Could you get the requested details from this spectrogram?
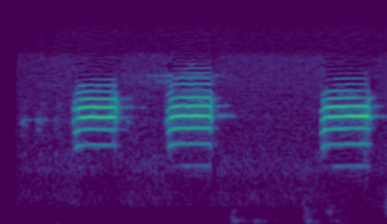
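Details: Red-breasted nuthatch (Sitta canadensis) call, Lake Tahoe: three nasal, tinny 'yank' notes about a second apart, each short and flat-pitched like a toy horn.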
